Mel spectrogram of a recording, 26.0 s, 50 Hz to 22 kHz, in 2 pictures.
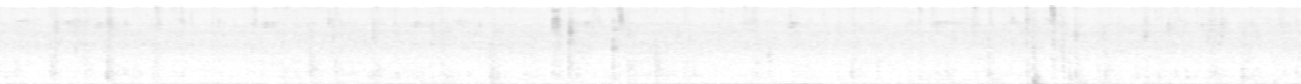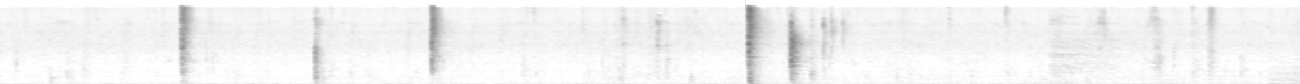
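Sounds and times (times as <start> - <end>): wood splitting knocks: 20.5 - 21.5.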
